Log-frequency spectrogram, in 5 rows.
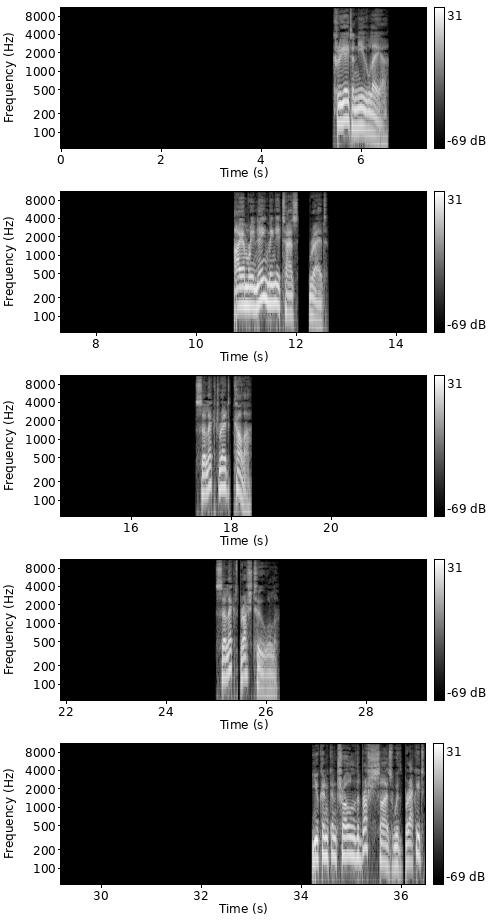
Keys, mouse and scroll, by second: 6.5 click, 10.0 click, 11.4-12.6 typing, 12.6 Return, 16.7 click, 21.2 click, 25.5 click, 25.5-27.1 drag, 30.5 space, 30.9-31.5 ctrl+drag, 33.1-35.8 typing.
